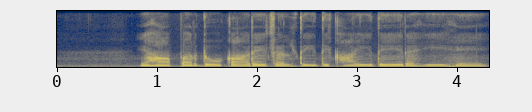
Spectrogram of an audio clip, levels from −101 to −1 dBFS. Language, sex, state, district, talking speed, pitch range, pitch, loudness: Hindi, male, Rajasthan, Jaipur, 125 wpm, 185-200 Hz, 195 Hz, -14 LUFS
